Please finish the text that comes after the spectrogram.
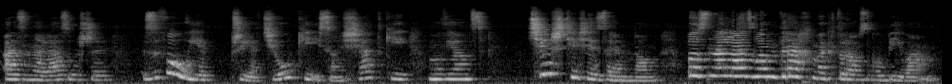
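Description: A woman in her thirties reads and explains scripture for children at a very measured pace. The room echoes and a faint noise sits behind her slightly distant voice. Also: mid-range voice. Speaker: children's Bible teacher. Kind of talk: scripture reading and teaching for children. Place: small living room, indoors.

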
